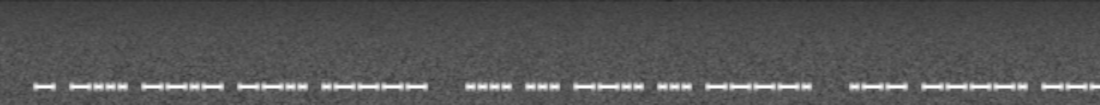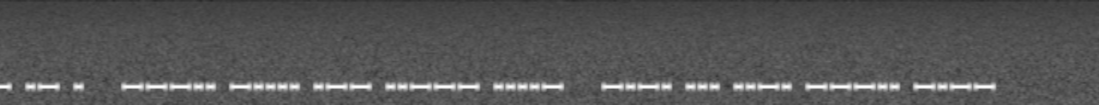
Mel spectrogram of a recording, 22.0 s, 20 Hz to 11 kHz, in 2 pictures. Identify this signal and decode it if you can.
Morse code, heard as a keyed tone, machine-sent, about 20 wpm, 620 Hz. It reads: TBQZ1 HSZS9 W9OAE 86W24 CSF8Y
